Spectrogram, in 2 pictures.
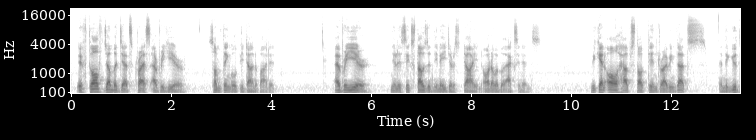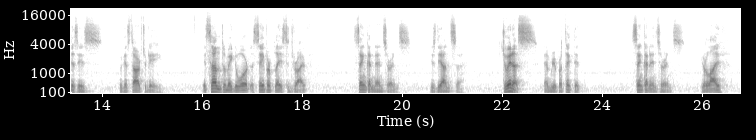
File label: Formal English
